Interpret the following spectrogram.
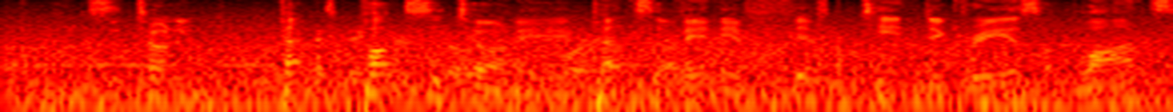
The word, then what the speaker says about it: Punxsutawney: Pungsawana? Punxsutawney.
